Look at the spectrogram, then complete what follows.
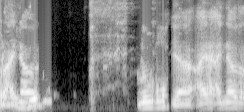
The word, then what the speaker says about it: Louisville: You could put Oh, you have to say it like you got a w in your mouth. Louisville.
